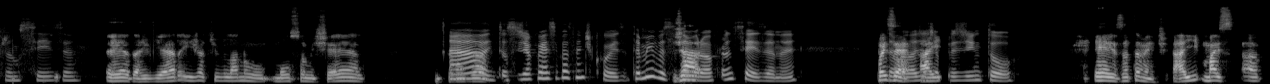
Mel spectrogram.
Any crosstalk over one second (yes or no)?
no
